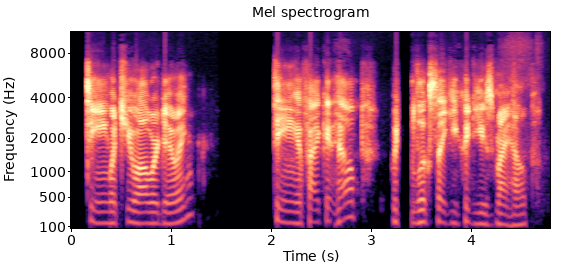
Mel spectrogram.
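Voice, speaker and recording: A put-on character voice at a low-to-middle pitch and a fairly quick pace. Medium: actual play. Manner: friendly, casual.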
